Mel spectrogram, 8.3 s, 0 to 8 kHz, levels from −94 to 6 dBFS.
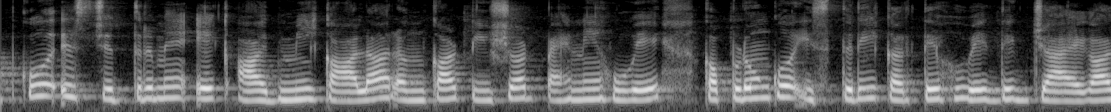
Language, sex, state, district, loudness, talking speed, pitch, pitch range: Hindi, female, Rajasthan, Nagaur, -16 LUFS, 135 wpm, 240 Hz, 225-255 Hz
